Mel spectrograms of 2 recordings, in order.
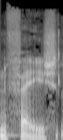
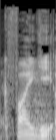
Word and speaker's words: Feige: Now, you used the word overseer about this guy, Kevin Feige. Now, I as a layperson... – Feige. – Okay, see.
